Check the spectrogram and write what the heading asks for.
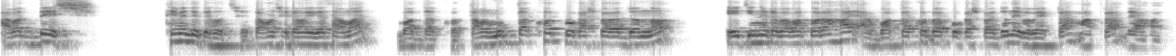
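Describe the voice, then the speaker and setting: A man's voice: medium pitch, fast talker, low-quality recording. Man lecturing a class step by step. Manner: explains step by step, asks the class questions. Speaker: Bengali language lecturer.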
